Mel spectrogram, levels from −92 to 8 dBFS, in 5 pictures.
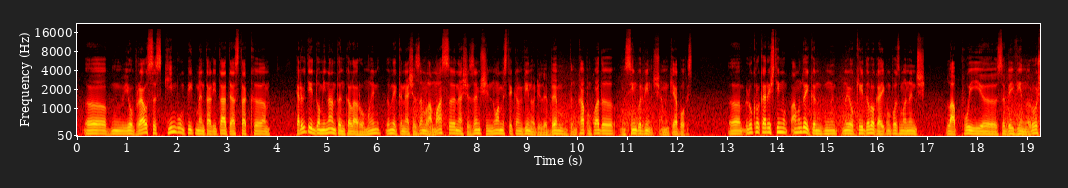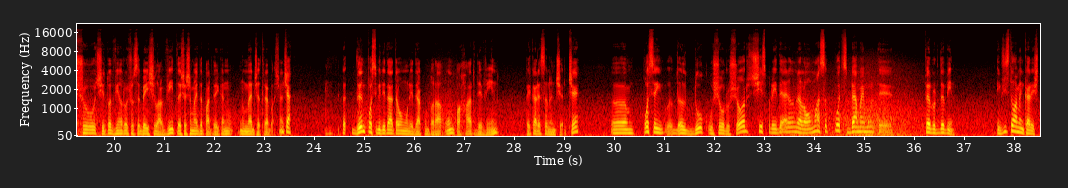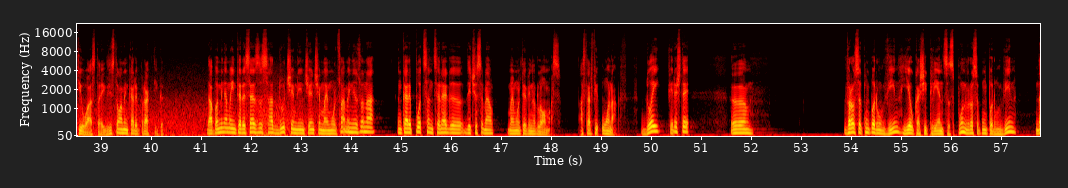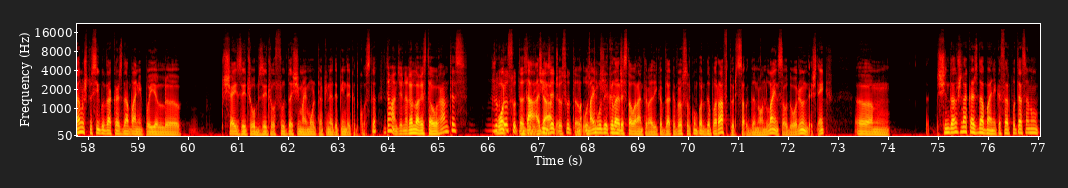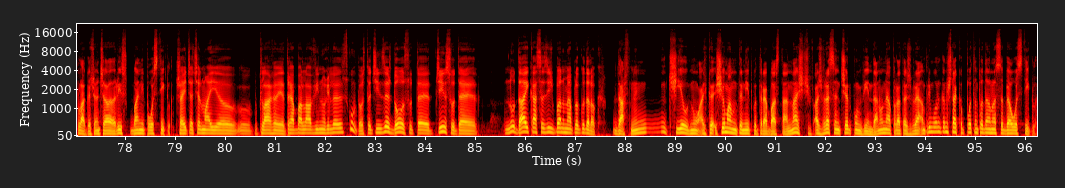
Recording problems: wind noise on the microphone; occasional gusts; until 44 s; 20 dB below the speech

